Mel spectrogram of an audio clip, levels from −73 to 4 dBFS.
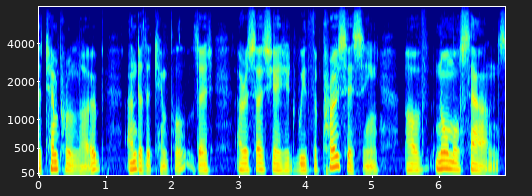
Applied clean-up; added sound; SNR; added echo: none; none; none; none.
